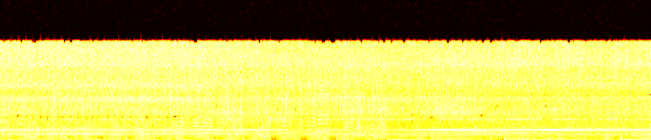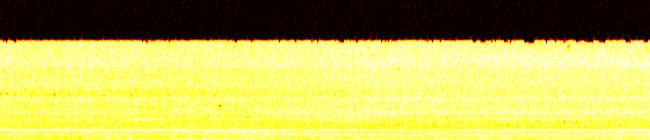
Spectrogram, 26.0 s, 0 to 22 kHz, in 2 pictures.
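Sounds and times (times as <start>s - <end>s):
electric blower fan whining: 0.0s - 26.0s.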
